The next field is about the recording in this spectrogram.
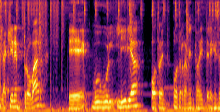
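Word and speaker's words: Lyria: Google, que se llama Liria 3. Se escribe L Y R I latina A 3, eh, como una lira.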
